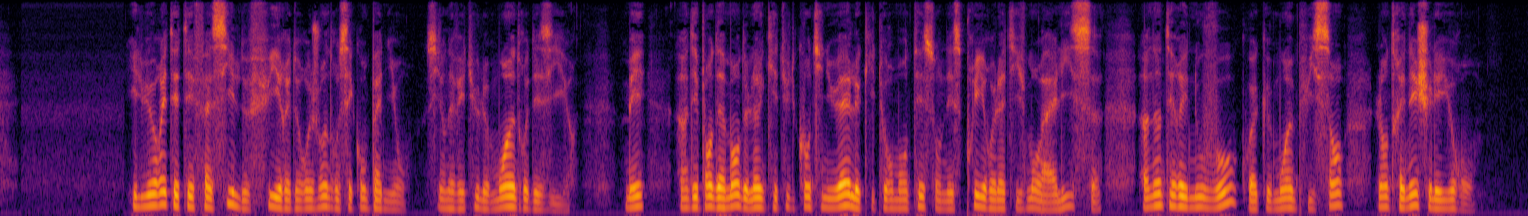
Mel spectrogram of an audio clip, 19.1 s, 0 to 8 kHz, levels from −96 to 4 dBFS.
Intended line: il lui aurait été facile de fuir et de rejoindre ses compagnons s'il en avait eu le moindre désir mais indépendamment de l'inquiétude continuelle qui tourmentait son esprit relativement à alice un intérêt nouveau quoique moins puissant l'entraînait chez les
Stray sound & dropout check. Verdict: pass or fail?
pass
